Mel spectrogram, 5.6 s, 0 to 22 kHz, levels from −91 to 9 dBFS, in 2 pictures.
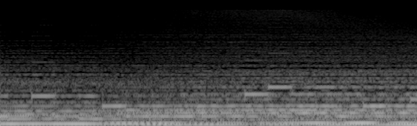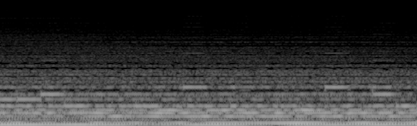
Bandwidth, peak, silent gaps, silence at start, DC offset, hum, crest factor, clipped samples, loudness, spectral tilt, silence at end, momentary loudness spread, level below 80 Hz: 4.8 kHz; -16 dBFS; none; 0 s; under 0.1%; none; 10 dB; under 0.1%; -28 LUFS; -10 dB/octave; 0 s; 3 LU; -32 dBFS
